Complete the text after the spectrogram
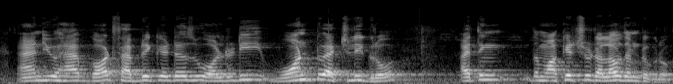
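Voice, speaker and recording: A man speaks loudly in a high pitch. There is audible echo from the room. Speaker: facade consultant presenter. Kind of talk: presentation at an event.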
